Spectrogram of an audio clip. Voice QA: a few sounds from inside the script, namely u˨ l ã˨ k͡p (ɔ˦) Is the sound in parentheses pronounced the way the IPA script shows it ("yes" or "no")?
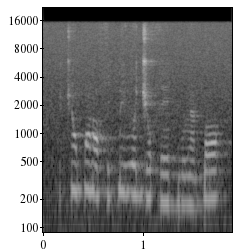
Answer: yes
